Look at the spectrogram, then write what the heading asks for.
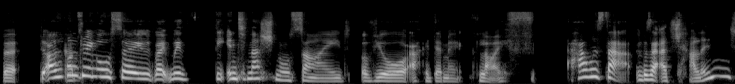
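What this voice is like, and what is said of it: British accent. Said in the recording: “I have so many British friends and your accent is making me super nostalgic right now because I lived in London”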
